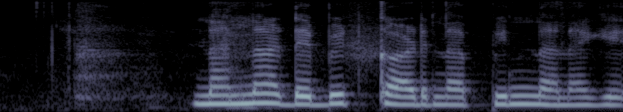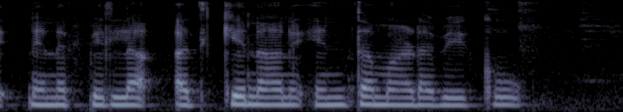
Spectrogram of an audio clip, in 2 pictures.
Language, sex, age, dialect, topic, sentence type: Kannada, female, 36-40, Coastal/Dakshin, banking, question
